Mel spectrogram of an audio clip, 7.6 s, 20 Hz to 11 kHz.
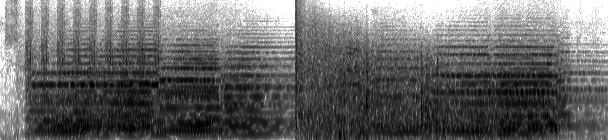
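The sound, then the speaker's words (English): A single sharp cannon boom from a 21-gun vice-regal salute on the steps of a legislature, bursting in loudly and ringing out over sustained tones that continue around it. “overseeing the vice regal salute this afternoon on the steps of the legislature, complete with a 21 gun salute”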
